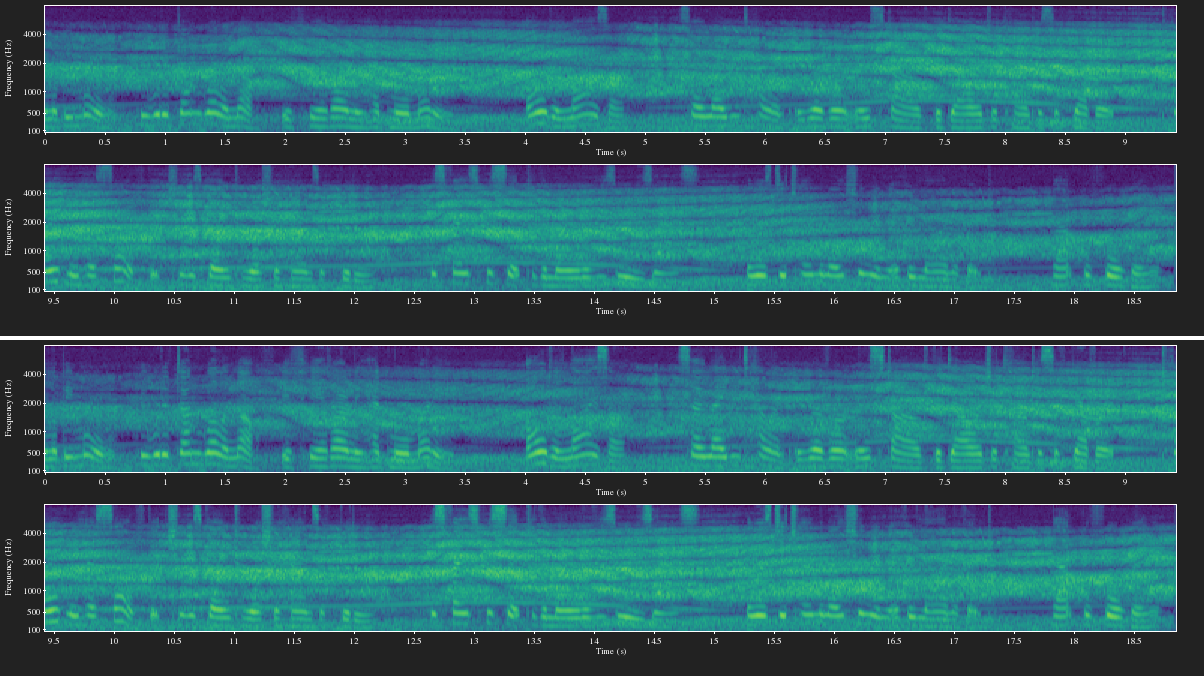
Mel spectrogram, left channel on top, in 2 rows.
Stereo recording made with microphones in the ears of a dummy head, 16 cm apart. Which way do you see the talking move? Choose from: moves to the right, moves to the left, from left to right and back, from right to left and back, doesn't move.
doesn't move.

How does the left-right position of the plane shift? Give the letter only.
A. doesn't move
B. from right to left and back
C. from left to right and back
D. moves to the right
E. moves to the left
D.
